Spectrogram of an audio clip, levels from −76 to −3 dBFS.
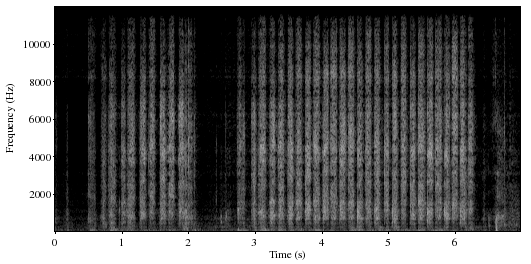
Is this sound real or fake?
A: fake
